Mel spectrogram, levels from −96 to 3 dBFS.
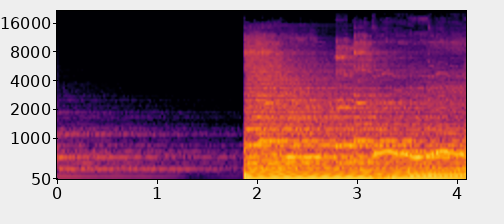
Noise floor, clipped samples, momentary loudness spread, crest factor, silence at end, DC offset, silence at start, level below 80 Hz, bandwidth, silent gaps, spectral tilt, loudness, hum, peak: -55 dBFS; under 0.1%; 3 LU; 12 dB; 0 s; under 0.1%; 0 s; -16 dBFS; 12 kHz; none; -7 dB/octave; -13 LUFS; none; 0 dBFS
